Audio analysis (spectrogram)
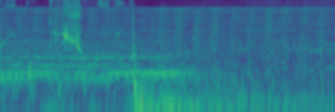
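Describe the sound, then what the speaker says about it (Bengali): A train sounds a sharp, sustained whistle tone before a deep rolling rumble takes over as it runs on into the dark foggy night. "তীব্র একটা হুইসেলের শব্দের সাথে বাইরের কালচে কুয়াশা ট্রেনটিকে গ্রাস করে অতল অন্ধকারে অদৃশ্য হয়ে গেল"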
